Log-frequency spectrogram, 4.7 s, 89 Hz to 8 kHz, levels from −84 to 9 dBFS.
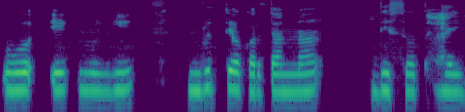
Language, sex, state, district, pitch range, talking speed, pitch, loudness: Marathi, female, Maharashtra, Dhule, 205-235 Hz, 90 wpm, 215 Hz, -28 LUFS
